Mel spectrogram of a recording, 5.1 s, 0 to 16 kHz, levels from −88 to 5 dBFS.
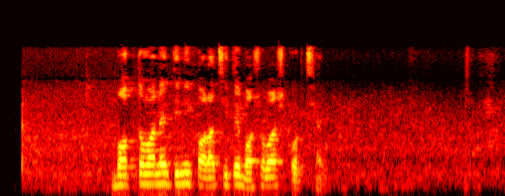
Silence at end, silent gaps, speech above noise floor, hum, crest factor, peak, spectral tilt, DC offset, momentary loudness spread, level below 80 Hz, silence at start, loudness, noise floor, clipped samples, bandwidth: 1.8 s; none; 30 dB; none; 20 dB; -2 dBFS; -4 dB/octave; under 0.1%; 21 LU; -60 dBFS; 0.2 s; -18 LUFS; -48 dBFS; under 0.1%; 7.6 kHz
